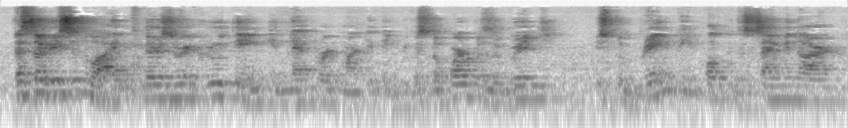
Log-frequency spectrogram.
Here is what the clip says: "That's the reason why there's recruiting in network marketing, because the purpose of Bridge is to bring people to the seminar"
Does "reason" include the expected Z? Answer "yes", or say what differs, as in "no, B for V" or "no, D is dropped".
no, S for Z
